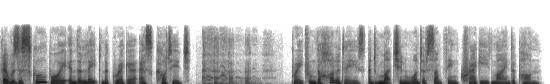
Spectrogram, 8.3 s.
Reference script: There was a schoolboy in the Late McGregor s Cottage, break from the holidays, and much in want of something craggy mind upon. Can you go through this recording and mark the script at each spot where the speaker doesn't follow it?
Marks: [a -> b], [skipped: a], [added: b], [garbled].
There was a schoolboy in the Late McGregor s Cottage, break from the holidays, and much in want of something craggy mind upon.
